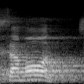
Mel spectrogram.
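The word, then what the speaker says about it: salmon: की प्रजाति होती है इसको क्या बोलते हैं समाज समाज क्या बोलते हैं समाज एम समाज ल साइलेंट होता है ठीक है बेटा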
